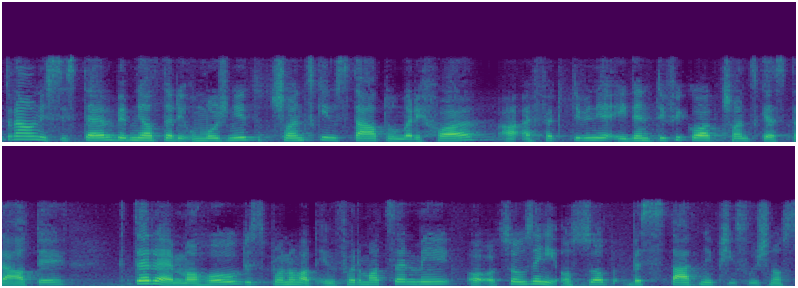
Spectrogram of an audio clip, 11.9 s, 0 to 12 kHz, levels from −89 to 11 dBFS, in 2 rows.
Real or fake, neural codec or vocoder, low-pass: fake; codec, 16 kHz, 0.5 kbps, X-Codec, WavLM features, trained on Multilingual LibriSpeech; 7.2 kHz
